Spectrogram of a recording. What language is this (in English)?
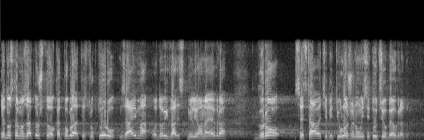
Serbian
